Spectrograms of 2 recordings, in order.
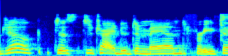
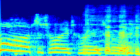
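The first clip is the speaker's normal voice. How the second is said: put-on stock Irish accent, pitched up; 5 semitones higher than usual. Demonstrating the only irish accent they can do, irish accent. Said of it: "That's the only Irish accent I can do".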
